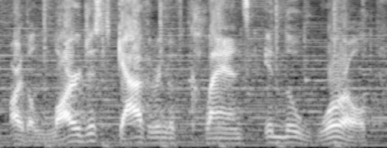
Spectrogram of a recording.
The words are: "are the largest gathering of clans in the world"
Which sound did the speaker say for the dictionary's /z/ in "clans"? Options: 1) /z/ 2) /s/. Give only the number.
1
